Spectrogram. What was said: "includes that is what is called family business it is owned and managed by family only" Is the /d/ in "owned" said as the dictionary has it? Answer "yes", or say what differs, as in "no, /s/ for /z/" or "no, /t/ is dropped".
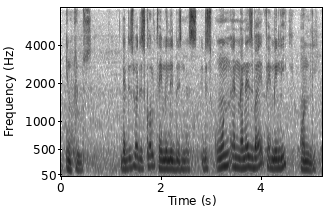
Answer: no, /d/ is dropped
